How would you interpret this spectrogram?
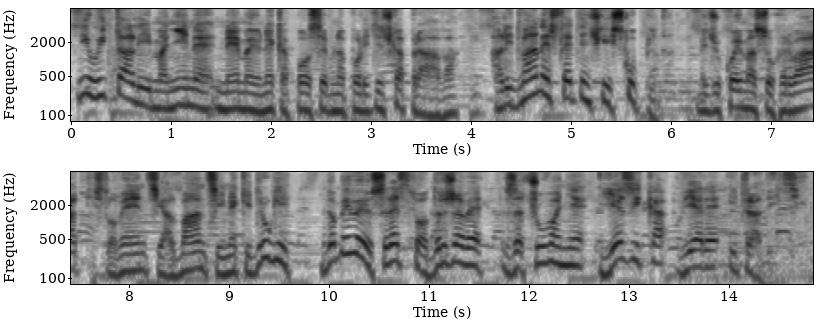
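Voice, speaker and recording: A man's voice: medium pitch, very animated, moderate pace, music in the background. A man narrating a documentary in a scripted, explanatory way.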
